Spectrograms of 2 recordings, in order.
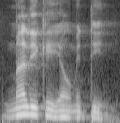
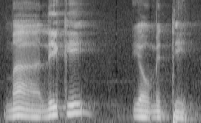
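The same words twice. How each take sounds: First: The vowel after the m is short. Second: The vowel after the m is long. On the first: "atau tanpa alif" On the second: "dengan alif mimnya"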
